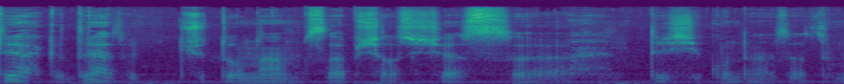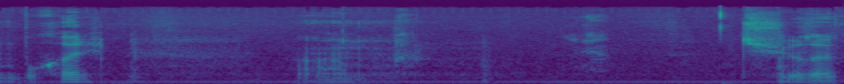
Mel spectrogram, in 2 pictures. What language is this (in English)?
Russian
